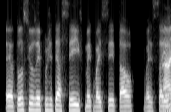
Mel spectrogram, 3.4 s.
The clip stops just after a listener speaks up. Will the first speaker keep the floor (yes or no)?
no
